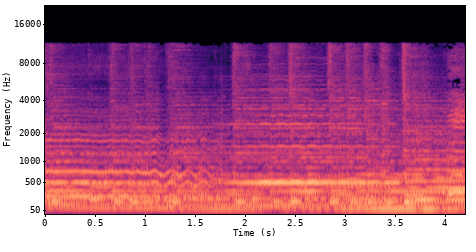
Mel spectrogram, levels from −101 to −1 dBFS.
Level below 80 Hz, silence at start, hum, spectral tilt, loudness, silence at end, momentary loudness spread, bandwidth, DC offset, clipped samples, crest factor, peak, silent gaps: -30 dBFS; 0 s; none; -6.5 dB/octave; -21 LUFS; 0 s; 6 LU; 11.5 kHz; under 0.1%; under 0.1%; 14 dB; -6 dBFS; none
